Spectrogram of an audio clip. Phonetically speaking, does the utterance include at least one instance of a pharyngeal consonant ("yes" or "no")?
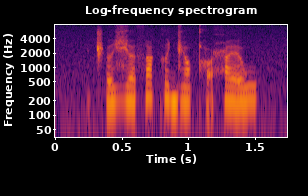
yes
